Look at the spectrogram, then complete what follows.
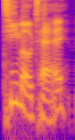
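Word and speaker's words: Timothée: It's an image, but also it's actually pronounced Teimote.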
